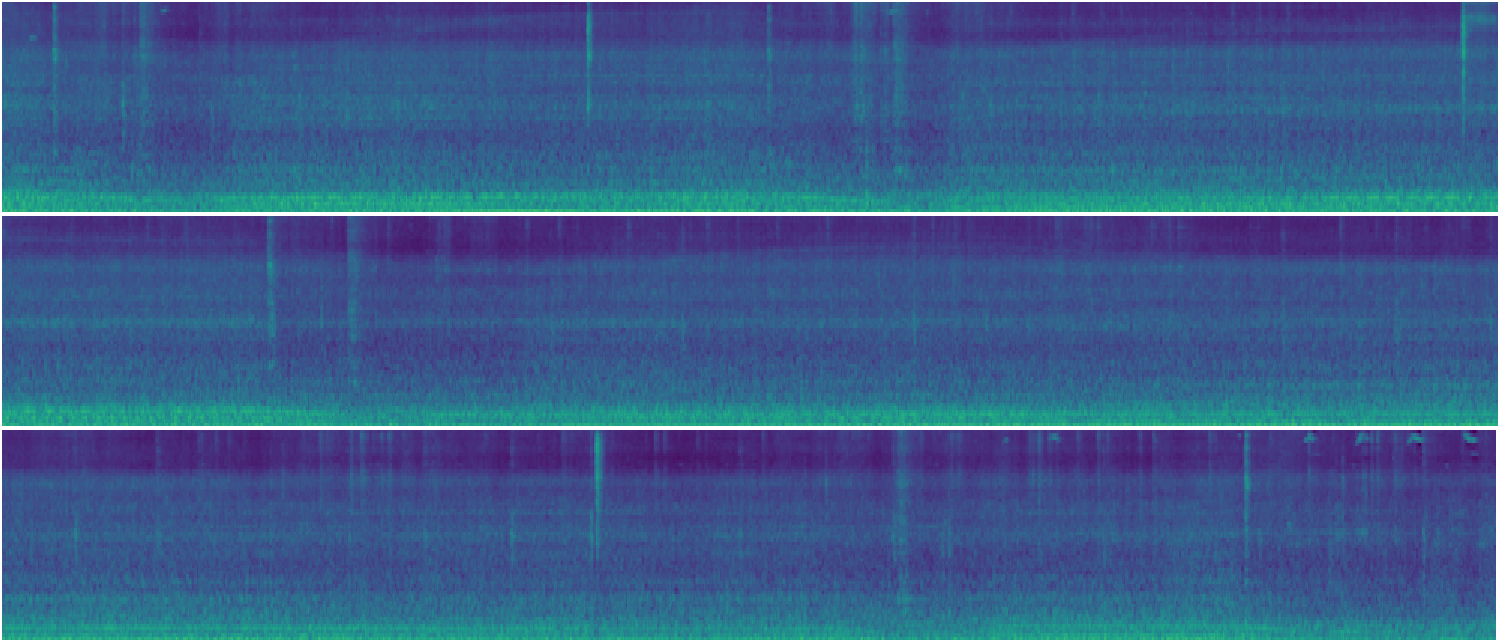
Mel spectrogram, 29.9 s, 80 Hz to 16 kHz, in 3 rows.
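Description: Mercedes-Benz SK 2638 truck's V8 diesel engine heard from inside the cab while driving through a manual gearbox. Its pitch climbs slowly and drops sharply at each gear change, three times in the first dozen seconds. It then holds a long steady cruise, and there are two more gear changes near the end.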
